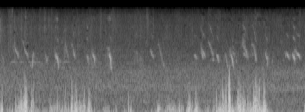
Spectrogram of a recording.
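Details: Four-week-old Buff Brahma chicks peeping: many short, high, downslurred cheeps scattered throughout, over dull scratching and shuffling thuds.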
